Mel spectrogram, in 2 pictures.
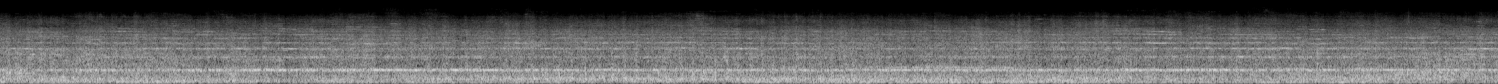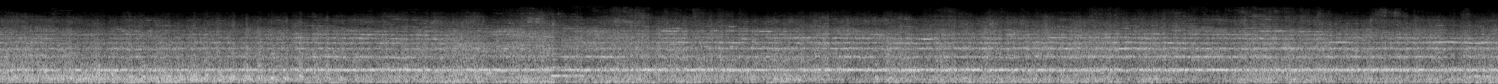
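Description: Double-stack intermodal container train rolling steadily past, with steel wheels running on the rails. A steady high-pitched whine with overtones carries on over the rolling noise the whole time.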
